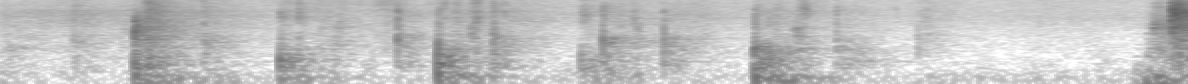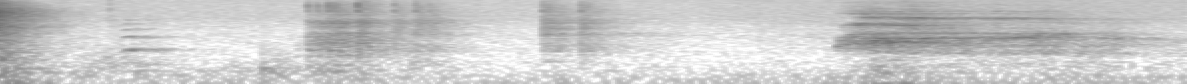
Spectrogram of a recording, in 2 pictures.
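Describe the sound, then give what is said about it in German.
A terrace door opens quietly: a run of soft clicks and knocks, then one heavier thump, followed by a faint steady rushing noise. “Sie öffnet die Tür zur Terrasse.”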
